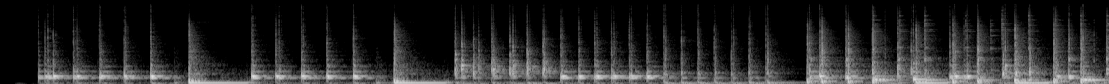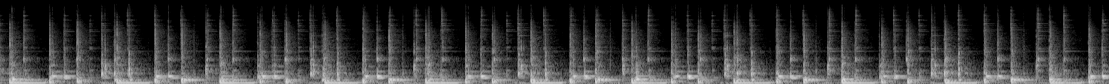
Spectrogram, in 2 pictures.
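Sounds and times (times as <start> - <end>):
conga playing habanera rhythm: 0.4 - 22.1.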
